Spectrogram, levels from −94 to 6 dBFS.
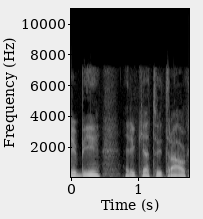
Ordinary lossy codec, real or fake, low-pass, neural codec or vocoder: AAC, 48 kbps; real; 7.2 kHz; none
